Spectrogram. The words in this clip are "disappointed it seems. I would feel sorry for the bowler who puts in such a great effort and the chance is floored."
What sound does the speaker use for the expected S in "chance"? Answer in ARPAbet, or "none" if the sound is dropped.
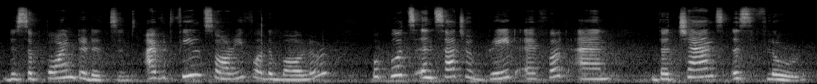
S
